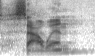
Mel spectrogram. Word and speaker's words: Samhain: But when we're talking about Halloween, we're talking about something that started in the Celtic condition called Samhain. It's spelled S-A-H-W-E-I-N.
